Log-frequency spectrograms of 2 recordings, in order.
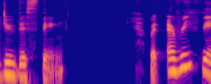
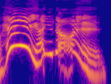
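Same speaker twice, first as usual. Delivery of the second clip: greeting pitched way up, ringing and louder; high sing-song hello; 4 dB louder than usual. Shown as a demonstration. Showing how she greets clients, high and sing-song. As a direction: sing it out like a hostess.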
